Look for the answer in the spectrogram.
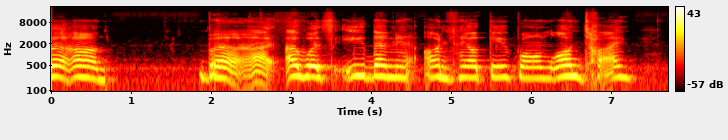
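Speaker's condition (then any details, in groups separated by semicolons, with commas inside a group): Cerebral palsy; present from birth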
